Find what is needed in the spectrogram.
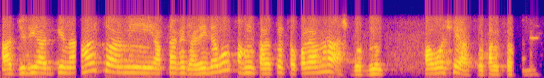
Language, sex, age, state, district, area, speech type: Bengali, male, 18-30, West Bengal, Paschim Bardhaman, rural, conversation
